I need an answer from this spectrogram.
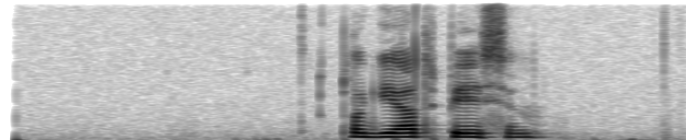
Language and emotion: Russian, neutral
